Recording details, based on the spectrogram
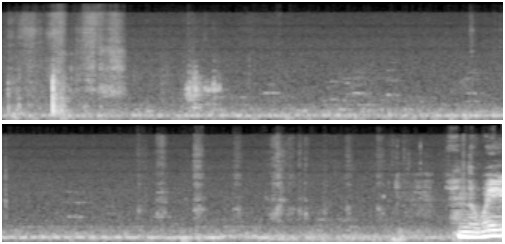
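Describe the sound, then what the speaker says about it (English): Pen scratching out notes by hand at a tabletop game of Tunnels & Trolls, faint and steady over a low room hum, ending in a louder burst. "So let's write that down."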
